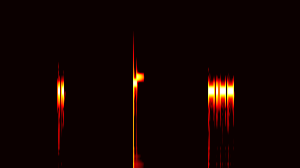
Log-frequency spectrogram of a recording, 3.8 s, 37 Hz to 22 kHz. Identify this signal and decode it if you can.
Morse code, heard as a keyed tone, about 50 wpm, 700 Hz. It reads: I Y
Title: Single Letter-Number Alt 50wpm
